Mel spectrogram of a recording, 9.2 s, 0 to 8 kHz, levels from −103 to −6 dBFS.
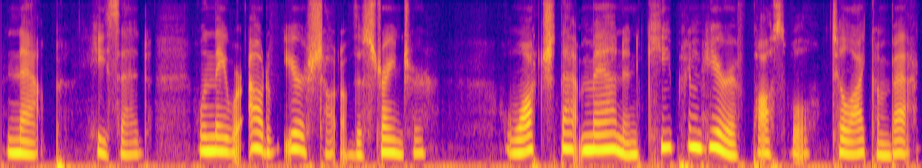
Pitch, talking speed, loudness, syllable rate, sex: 200 Hz, 170 wpm, -17 LUFS, 4.2 syllables/s, female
